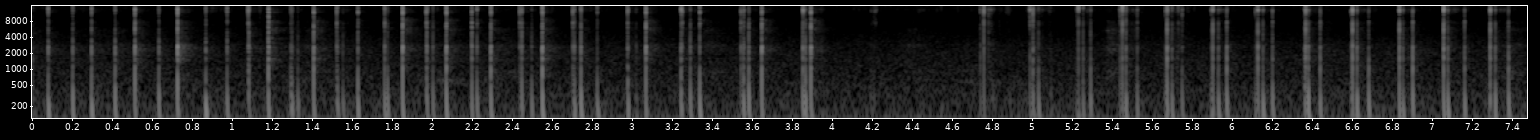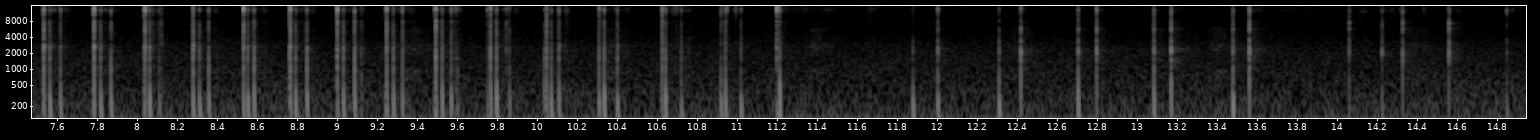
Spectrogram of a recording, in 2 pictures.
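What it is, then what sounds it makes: Painted wooden fridge magnet tapped with fingernails. A small, solid, painted wooden matryoshka nesting-doll fridge magnet is held in the fingers and tapped rapidly with long fingernails. The result is a quick stream of sharp, dry, bright clicks that stop instantly, with a brief pause near four seconds, over a faint steady low hum. The taps grow sparser toward the end.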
